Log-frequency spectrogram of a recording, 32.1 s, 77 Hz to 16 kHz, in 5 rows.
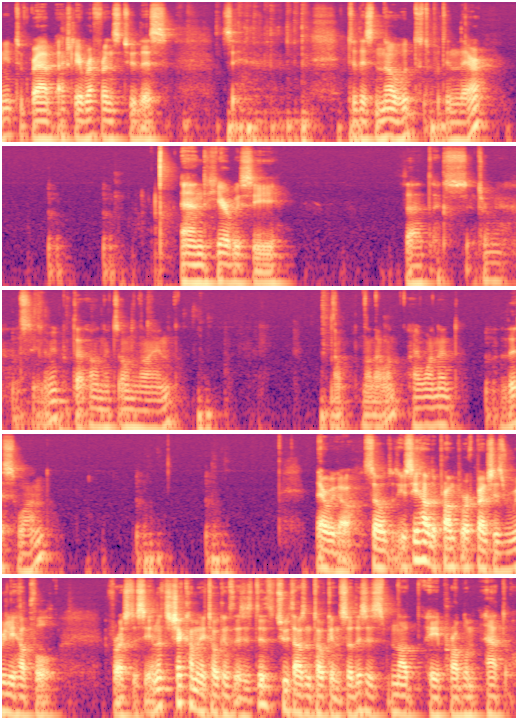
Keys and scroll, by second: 4.3 super+c, 5.4 super+v, 13.5 shift+Left, 14.9 Return, 15.3 super+v, 17.0 super+z, 21.1 super+c, 21.9 super+v.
